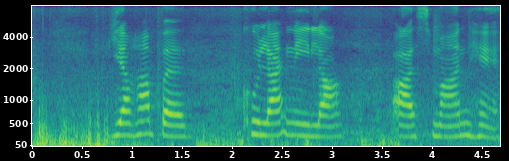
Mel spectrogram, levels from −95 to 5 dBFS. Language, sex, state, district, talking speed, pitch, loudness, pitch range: Hindi, female, Haryana, Jhajjar, 75 wpm, 235 Hz, -15 LUFS, 220-255 Hz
